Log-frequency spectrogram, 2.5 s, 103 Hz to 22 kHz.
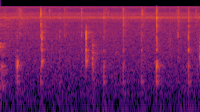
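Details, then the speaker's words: Engine stopped on a 2016 Honda Foreman 500 Rubicon during a top end rebuild, crankshaft rocked by hand gives sharp uneven metal clicks showing up-and-down play: worn connecting rod bearing, letting the piston wobble in the cylinder. "what you want the check on here is make sure that this crankshaft doesn't have any play in it up and down you actually can hear it"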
